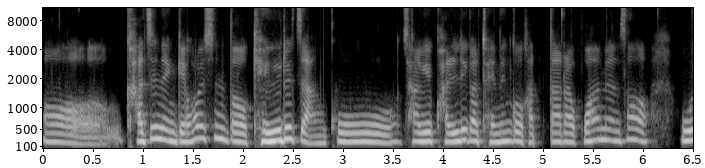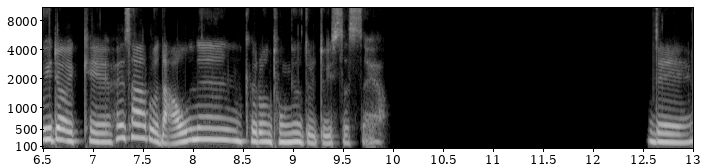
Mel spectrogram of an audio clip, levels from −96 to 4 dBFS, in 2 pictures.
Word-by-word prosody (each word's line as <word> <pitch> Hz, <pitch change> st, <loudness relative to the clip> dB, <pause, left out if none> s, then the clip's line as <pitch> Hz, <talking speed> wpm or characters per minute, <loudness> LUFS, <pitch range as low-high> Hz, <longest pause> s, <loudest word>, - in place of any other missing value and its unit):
어 200 Hz, -, -4 dB
가지는 230 Hz, +2 st, +2 dB
게 210 Hz, -, +1 dB
훨씬 275 Hz, +4 st, 0 dB
더 205 Hz, -4 st, +1 dB
게으르지 235 Hz, +3 st, +5 dB
않고 200 Hz, +2 st, -1 dB
자기 210 Hz, +2 st, +1 dB
관리가 215 Hz, +3 st, +1 dB
되는 200 Hz, +2 st, 0 dB
것 215 Hz, -2 st, 0 dB
같다."라고 195 Hz, +1 st, -3 dB
하면서 240 Hz, -2 st, -3 dB, 0.3 s
오히려 250 Hz, +2 st, +4 dB
이렇게 215 Hz, -1 st, -2 dB
회사로 290 Hz, -4 st, 0 dB
나오는 240 Hz, +6 st, 0 dB
그런 210 Hz, -2 st, -1 dB
동료들도 195 Hz, -3 st, -1 dB
있었어요. 175 Hz, +1 st, -8 dB, 2.6 s
네. 200 Hz, -2 st, -1 dB
210 Hz, 240 characters per minute, -25 LUFS, 200-240 Hz, 2.6 s, 게으르지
